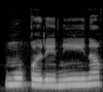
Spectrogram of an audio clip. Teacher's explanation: مقرنین قاف پہ کلکلا اور قاف کو پر بھی پڑھیں گے ، را کو لمبا نہیں کرنا، مقرنین نہیں پڑھیں گے، مقرنین،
